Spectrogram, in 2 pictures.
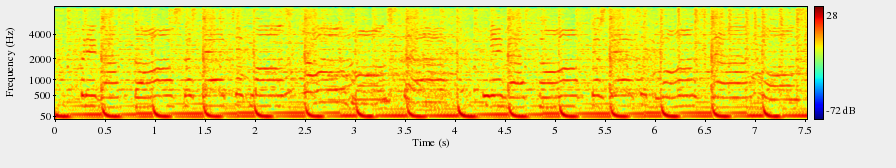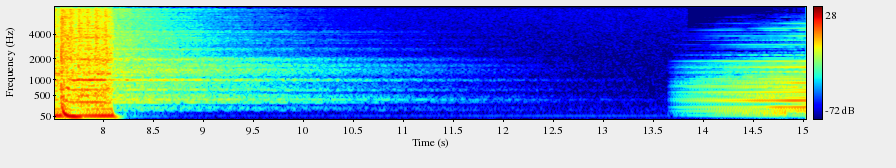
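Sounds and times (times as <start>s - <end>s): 
vocaloid singing in Russian: 0.0s - 10.1s.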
